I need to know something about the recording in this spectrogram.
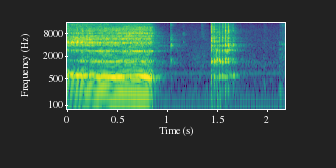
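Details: Adult woman (mother) burping hard, giving a long, loud, voiced belch lasting almost a second, then a shorter second burp; she says she sometimes swallows air. Belching.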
